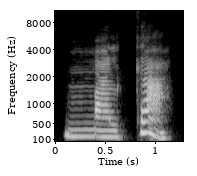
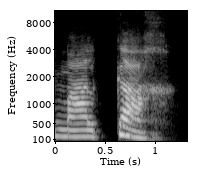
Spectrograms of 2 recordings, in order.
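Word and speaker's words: מלכה: Malká. Perceba? Malká. Eu não falei malkar. Não. Lo. Eu falei malká.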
